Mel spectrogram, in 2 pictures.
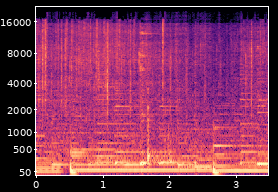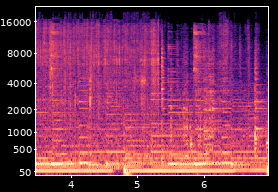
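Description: A vegetable suji pancake fries in ghee in a pan, giving a steady soft sizzle with a few sharp clicks and taps, while a low tonal hum runs underneath; no one speaks.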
